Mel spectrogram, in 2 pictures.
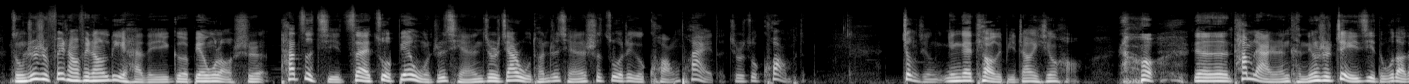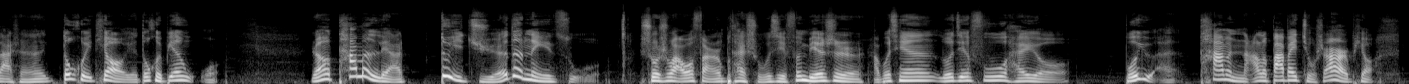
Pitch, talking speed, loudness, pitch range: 150 Hz, 270 characters per minute, -14 LUFS, 125-180 Hz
